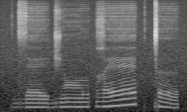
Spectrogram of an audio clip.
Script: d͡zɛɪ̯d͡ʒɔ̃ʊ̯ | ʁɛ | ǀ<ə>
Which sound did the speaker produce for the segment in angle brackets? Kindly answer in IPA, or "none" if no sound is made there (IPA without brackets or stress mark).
ə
